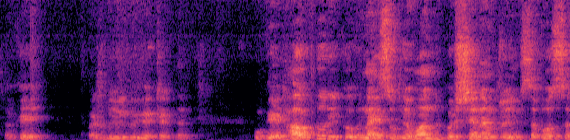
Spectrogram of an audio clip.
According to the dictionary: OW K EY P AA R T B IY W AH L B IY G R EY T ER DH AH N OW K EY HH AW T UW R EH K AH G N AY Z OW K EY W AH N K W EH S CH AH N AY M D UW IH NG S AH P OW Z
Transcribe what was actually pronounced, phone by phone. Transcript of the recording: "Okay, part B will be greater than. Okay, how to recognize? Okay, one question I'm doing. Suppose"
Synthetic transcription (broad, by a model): OW K EY B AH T B IY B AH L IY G EY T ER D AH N OW K EY HH AW T UW R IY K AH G N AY S OW K EY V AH N K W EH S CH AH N AY M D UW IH NG S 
